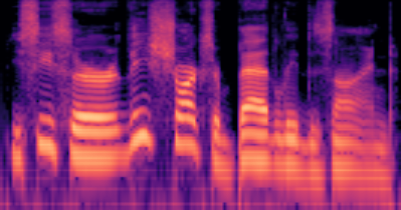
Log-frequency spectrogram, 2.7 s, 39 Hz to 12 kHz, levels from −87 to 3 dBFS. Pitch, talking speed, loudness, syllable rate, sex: 165 Hz, 180 wpm, -16 LUFS, 5.1 syllables/s, male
